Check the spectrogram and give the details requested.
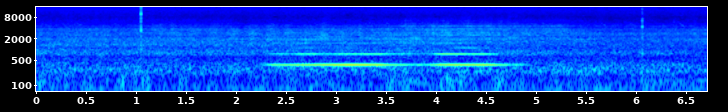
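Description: Locomotive horn sounding two steady blasts, the first longer, over the even rumble of a passenger train's coaches running away along the track.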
